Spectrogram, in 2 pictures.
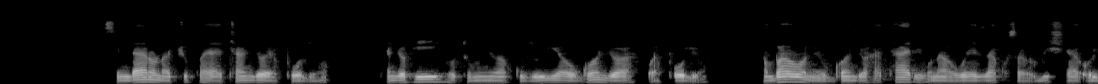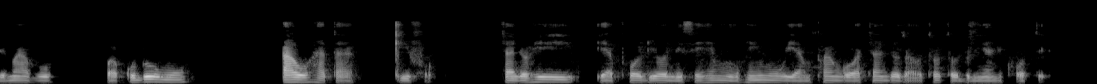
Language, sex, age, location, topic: Swahili, male, 36-49, Wajir, health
